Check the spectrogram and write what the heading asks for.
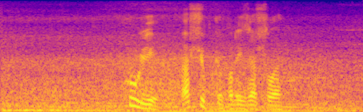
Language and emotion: Russian, angry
